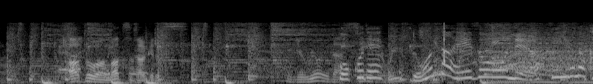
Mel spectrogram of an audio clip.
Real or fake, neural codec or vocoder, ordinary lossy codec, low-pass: real; none; Opus, 32 kbps; 7.2 kHz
